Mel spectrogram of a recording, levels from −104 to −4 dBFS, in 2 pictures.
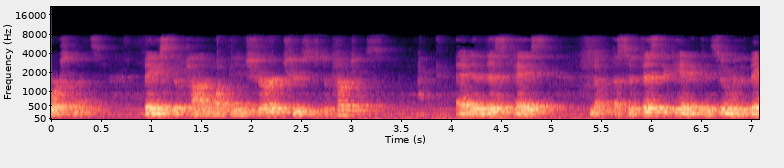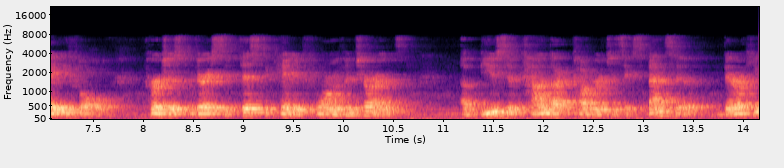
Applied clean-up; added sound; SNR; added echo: none; none; none; reverberation time 0.9 s.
